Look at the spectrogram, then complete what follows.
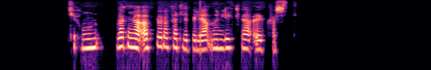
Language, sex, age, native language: Icelandic, female, 40-49, Icelandic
